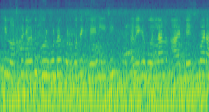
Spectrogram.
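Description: A woman talking in Bengali over a steady low background rumble.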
